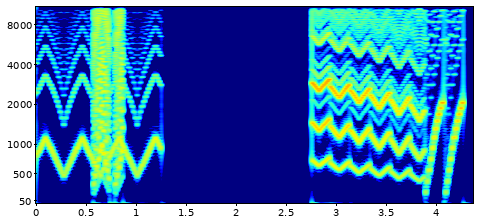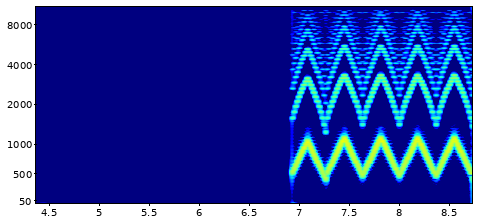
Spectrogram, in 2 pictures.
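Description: An arcade game's siren warbles up and down steadily.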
